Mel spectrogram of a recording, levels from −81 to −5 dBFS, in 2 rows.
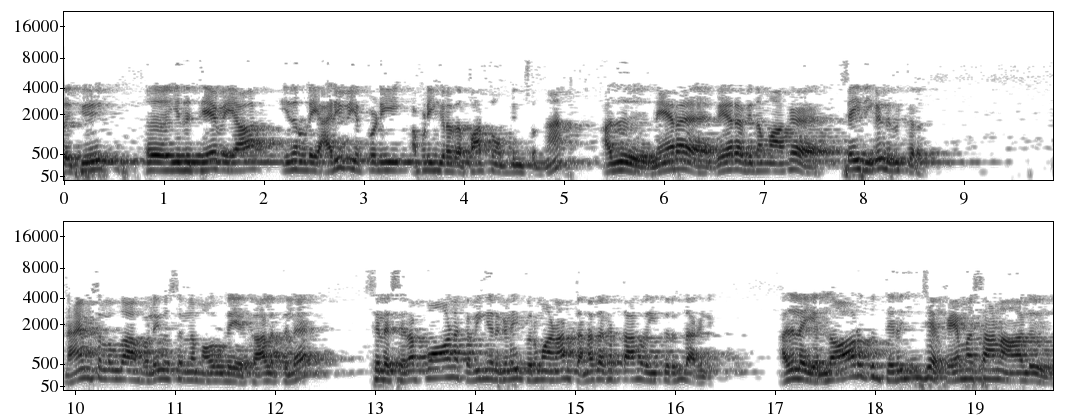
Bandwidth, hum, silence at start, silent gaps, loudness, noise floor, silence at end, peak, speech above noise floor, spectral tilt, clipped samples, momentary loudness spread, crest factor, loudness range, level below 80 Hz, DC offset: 7.8 kHz; none; 0 s; none; -16 LUFS; -55 dBFS; 0 s; -2 dBFS; 39 dB; -7 dB/octave; under 0.1%; 8 LU; 14 dB; 3 LU; -52 dBFS; under 0.1%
